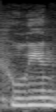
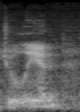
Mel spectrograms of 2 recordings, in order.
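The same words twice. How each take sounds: First: The name is said with a Spanish pronunciation. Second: The name is said with an American English pronunciation. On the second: "the more American way"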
